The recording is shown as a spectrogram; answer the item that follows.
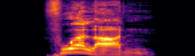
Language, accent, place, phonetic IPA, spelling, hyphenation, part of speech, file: German, Germany, Berlin, [ˈfoːɐ̯ˌlaːdn̩], vorladen, vor‧la‧den, verb, De-vorladen.ogg
- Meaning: to summons, to subpoena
